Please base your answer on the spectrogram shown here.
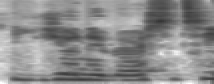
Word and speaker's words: university: And the same goes with a year down the road, the best university in the country. He is a young man. They all sound as if they were beginning with a Danish J sound, but they actually do begin with a vowel.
